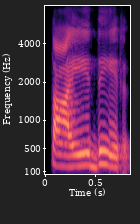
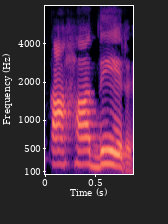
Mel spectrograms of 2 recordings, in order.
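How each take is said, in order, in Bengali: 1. মাঝের হ ধ্বনিটি সম্পূর্ণভাবে লোপ পায়। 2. মাঝের হ ধ্বনিটি স্পষ্টভাবে উচ্চারিত হয়। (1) "হ উচ্চারিত হয় না" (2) "যেমন তাহাদের"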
